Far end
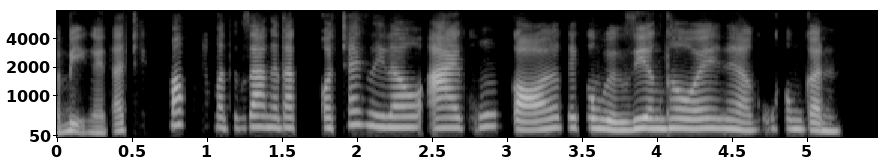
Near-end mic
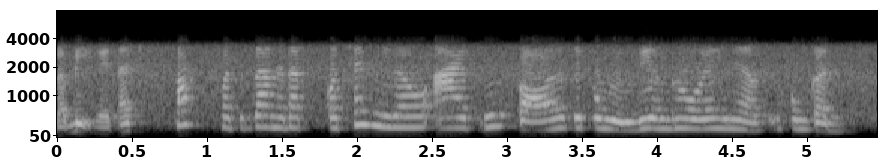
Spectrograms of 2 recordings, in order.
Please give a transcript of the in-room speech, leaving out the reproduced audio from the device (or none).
none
